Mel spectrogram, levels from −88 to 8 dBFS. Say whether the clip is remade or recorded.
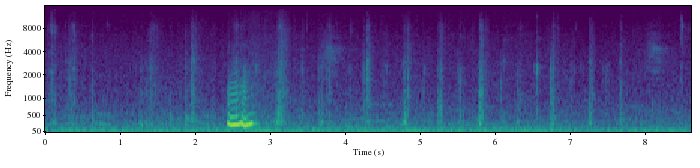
recorded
